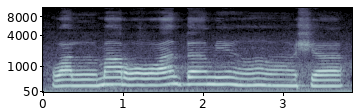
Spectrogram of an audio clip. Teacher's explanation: nun sukun bertemu dengan huruf shin dibaca ikhfa atau samar. Cara samar itu adalah sukunkan dulu kepada huruf nun min, lalu segera masuk kepada huruf shin sya ya.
